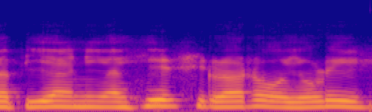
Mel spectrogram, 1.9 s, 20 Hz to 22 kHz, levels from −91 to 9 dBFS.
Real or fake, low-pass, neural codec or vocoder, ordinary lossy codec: fake; 14.4 kHz; autoencoder, 48 kHz, 128 numbers a frame, DAC-VAE, trained on Japanese speech; none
